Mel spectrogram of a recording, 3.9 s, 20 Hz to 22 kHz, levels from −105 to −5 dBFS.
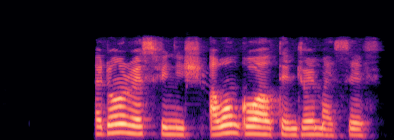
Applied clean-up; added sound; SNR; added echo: neural mask model DeepFilterNet 3.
